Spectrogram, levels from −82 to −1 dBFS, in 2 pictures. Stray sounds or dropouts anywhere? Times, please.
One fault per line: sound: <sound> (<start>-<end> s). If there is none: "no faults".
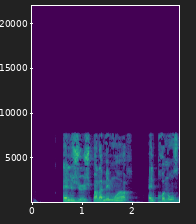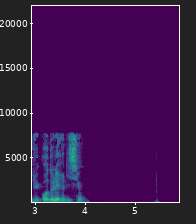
no faults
